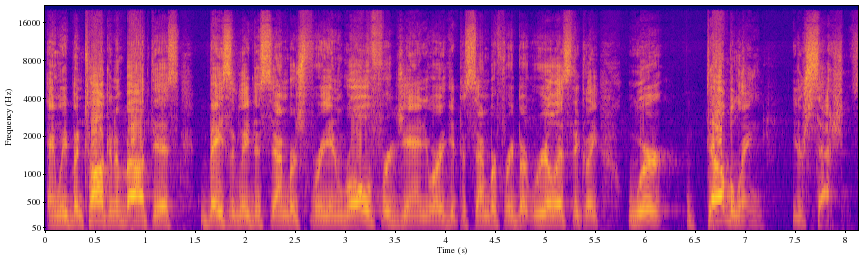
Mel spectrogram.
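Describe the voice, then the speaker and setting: Fairly quick speech from a man, fairly high in pitch, with ordinary pitch variation. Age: 60s. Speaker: business owner. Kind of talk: TV talk show interview. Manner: talkative.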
